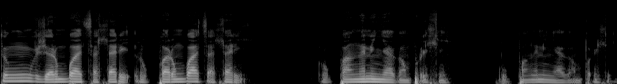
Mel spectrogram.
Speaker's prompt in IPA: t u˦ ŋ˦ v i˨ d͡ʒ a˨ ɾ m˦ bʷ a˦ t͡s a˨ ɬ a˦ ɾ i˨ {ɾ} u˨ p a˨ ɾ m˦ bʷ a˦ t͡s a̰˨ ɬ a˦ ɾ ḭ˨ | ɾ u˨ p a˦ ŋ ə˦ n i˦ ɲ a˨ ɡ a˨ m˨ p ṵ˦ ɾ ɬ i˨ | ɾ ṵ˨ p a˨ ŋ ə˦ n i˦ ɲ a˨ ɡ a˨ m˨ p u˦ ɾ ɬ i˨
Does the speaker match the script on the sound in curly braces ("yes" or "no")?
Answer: yes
